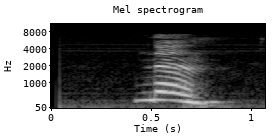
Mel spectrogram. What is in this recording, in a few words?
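"Nen", Chinese syllable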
